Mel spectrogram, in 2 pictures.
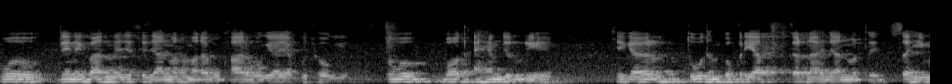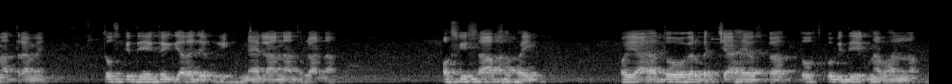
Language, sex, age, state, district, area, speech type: Hindi, male, 45-60, Uttar Pradesh, Lucknow, rural, spontaneous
